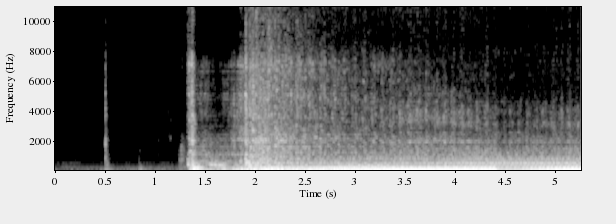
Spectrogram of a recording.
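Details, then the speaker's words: Car with solid engine mounts and HEI ignition, started from inside in second gear with no exhaust fitted: brief crank then a loud, raw, deep throbbing idle held a bit high. "I'm going to start it one more time in gear and see what it sounds like. I'm going to try starting it in second. I think I unhooked it. Really need to get an exhaust, but..."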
